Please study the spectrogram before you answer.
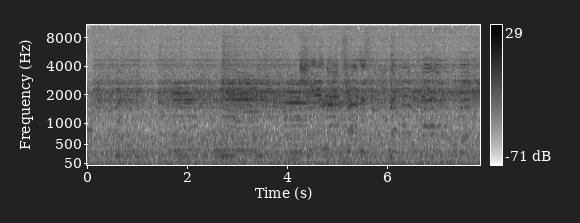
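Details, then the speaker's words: Nordmende Traviata 59 tube radio after its low-output fault was corrected, played through a small speaker: music comes through clean and steady at moderate volume, a bit thin on bass, with no hum, crackle or dropouts; the tone controls seem ineffective; normal output. "doesn't seem like any of the trouble controls do anything on this radio but it's working nice"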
